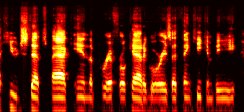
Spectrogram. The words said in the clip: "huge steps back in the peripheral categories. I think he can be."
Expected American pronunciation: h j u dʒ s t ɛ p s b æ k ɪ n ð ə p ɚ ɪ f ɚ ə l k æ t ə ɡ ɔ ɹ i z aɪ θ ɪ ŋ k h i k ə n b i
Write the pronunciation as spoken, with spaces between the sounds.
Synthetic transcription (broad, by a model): h j u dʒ s t ɛ p s b æ k ɪ n ð ə p ɚ ɪ f ɚ l k æ t ə ɡ ɔ ɹ i z aɪ θ ɪ ŋ k h i k ə n b i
